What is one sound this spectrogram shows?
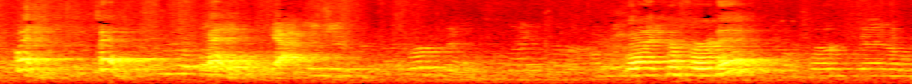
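A woman speaks with animation into a microphone, heard through loudspeakers in a large echoing hall.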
